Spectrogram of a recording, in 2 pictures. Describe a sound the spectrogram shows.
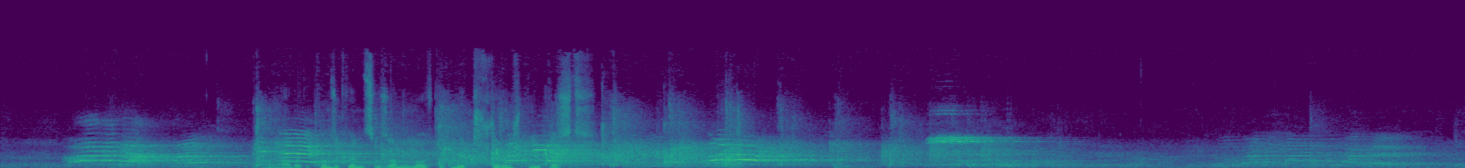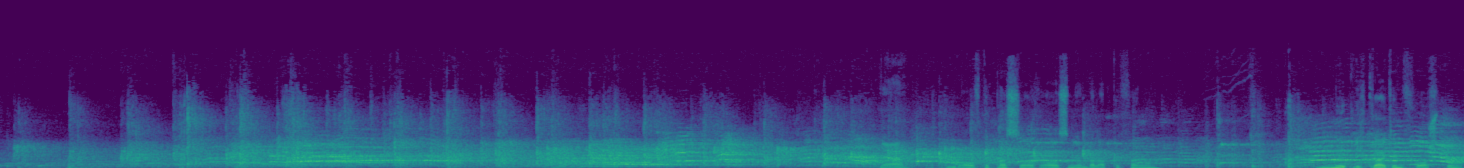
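A ball bounces and slaps against hands and the floor.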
